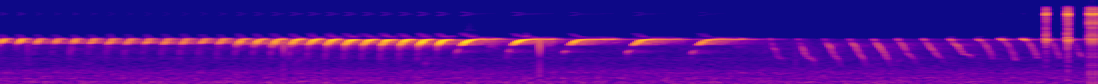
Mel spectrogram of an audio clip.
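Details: American Singer canary in full song, opening with a rapid, bright trill of rising notes that slows into broader swooping whistles, then a sparse series of thin downward-sliding notes; a few sharp clicks at the end.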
